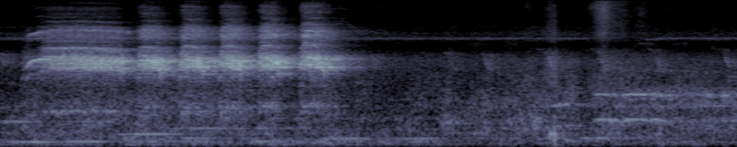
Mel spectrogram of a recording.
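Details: Brahminy kite giving its hunger call: about two seconds of loud, quickly repeated high nasal notes with strong overtones, then the calls stop, leaving faint background noise and a brief thin whistle.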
